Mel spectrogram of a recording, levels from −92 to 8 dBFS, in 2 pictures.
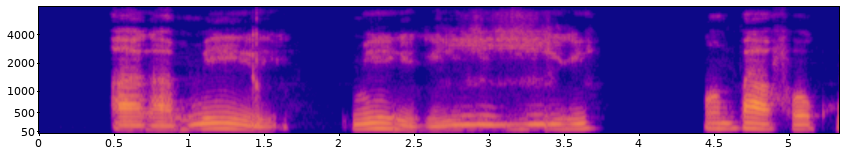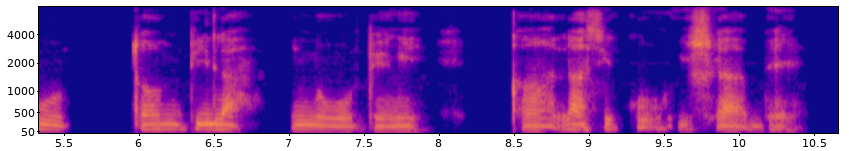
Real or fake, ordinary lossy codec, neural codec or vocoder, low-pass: fake; none; codec, 16 kHz, 8 kbps, FunCodec, trained on LibriTTS, 25 frames a second; none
